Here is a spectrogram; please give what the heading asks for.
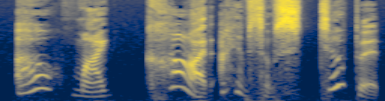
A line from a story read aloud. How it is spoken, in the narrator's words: Rodney exclaimed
